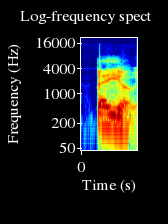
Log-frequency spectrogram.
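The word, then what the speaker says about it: Bello: Bayo, is that how you pronounce it? – Bayo, yeah.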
